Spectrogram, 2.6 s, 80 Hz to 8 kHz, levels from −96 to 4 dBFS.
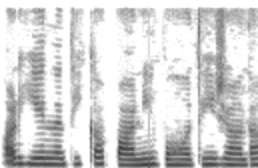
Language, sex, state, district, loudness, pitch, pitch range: Hindi, female, Bihar, Darbhanga, -29 LUFS, 275 Hz, 260-285 Hz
